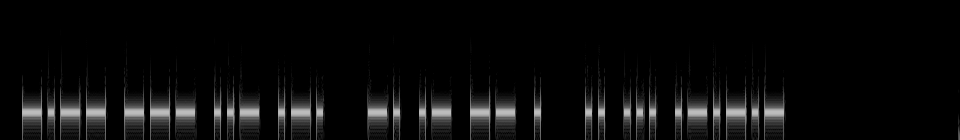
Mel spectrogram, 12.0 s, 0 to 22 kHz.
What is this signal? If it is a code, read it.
Morse code, heard as a keyed tone, about 15 wpm, 700 Hz. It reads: YOUR NAME IS.
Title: Sentences from Top 1100 Words 15wpm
